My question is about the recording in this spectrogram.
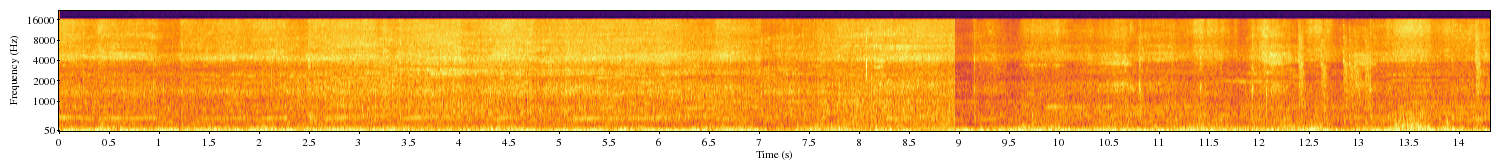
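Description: Wind rumble on the microphone and traffic noise while riding through city streets, steady throughout. A short tone repeats about every 0.7 s over the first six seconds.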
